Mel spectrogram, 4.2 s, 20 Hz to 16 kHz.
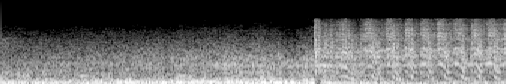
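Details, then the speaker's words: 1993 Nissan Tsuru (red-top engine) that stalls and won't restart; starter churns steadily without firing; fuel pump activates but no spark and no injector pulse; crank, no start. "señores miren ya se activó nombre gasolina pero no hay chispa ni inyectores"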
